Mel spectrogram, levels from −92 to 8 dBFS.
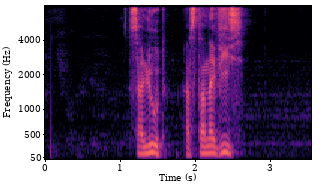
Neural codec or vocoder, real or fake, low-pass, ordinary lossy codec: none; real; none; none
